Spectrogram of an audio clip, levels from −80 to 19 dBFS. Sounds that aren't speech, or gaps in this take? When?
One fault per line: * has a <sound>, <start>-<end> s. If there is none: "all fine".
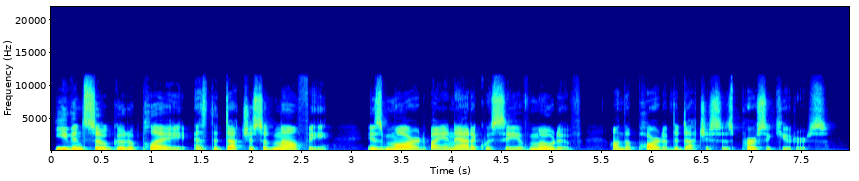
all fine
